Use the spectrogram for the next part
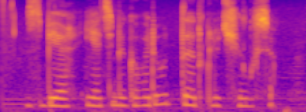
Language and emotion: Russian, neutral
